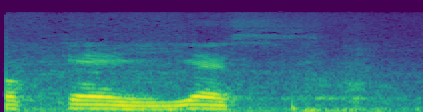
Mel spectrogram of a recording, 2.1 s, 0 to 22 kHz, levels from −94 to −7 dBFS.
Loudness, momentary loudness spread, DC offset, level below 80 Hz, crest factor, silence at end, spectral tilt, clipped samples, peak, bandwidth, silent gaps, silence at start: -14 LUFS; 20 LU; under 0.1%; -36 dBFS; 12 dB; 0 s; -9 dB/octave; under 0.1%; -2 dBFS; 12 kHz; none; 0.05 s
